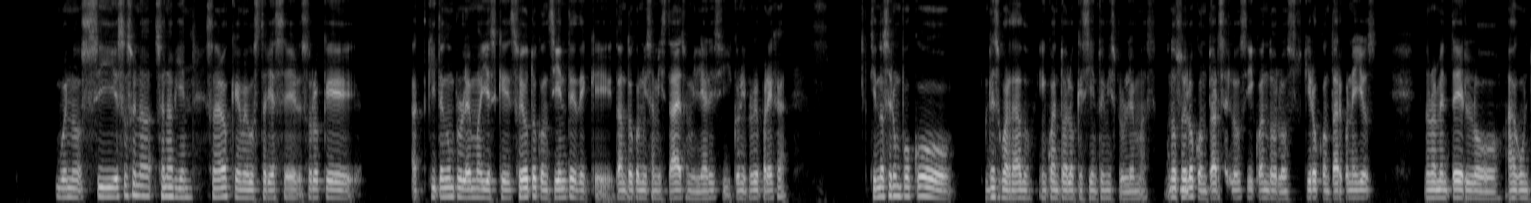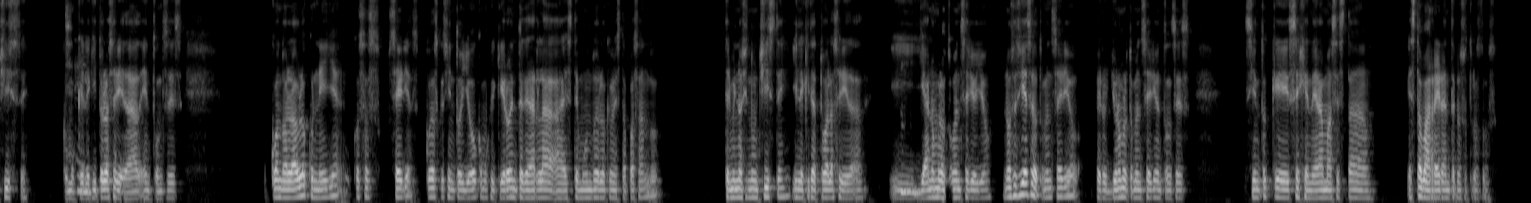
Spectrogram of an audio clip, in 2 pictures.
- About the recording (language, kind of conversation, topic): Spanish, advice, ¿Cómo puedo abordar la desconexión emocional en una relación que antes era significativa?
- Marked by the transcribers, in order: sniff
